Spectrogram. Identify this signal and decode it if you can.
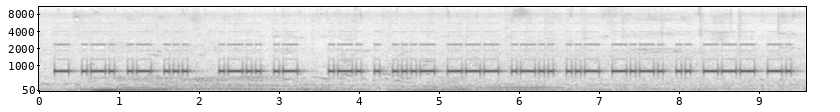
Morse code, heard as electronic beeps, machine-sent, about 21 wpm, 800 Hz, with room echo and street noise. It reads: TRAS LA REVOLUCION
